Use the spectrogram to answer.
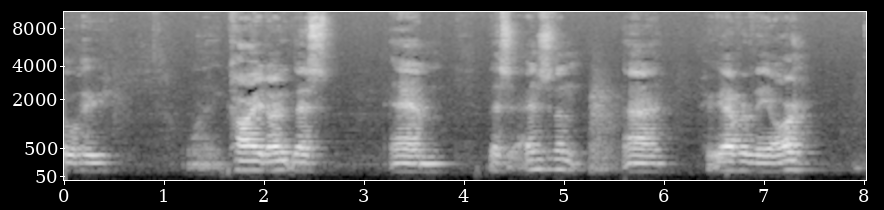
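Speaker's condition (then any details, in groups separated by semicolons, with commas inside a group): Cerebral palsy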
